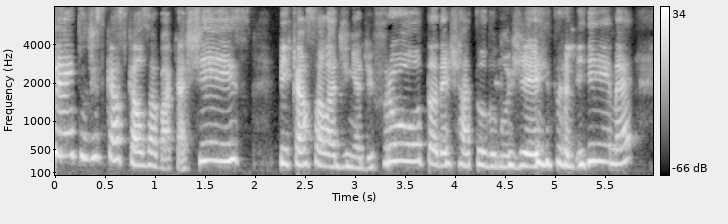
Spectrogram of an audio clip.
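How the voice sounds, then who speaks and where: A high-pitched woman speaks at a fairly slow pace, her pitch swinging very widely. The sound is dry and close, with no echo. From Brazil. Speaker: web TV team member. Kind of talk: casual chat.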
